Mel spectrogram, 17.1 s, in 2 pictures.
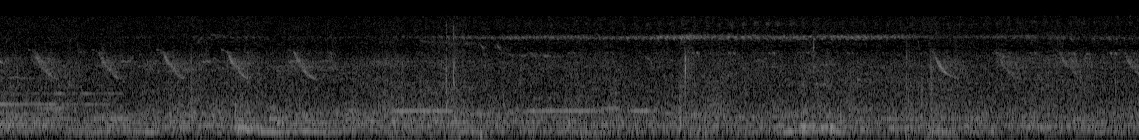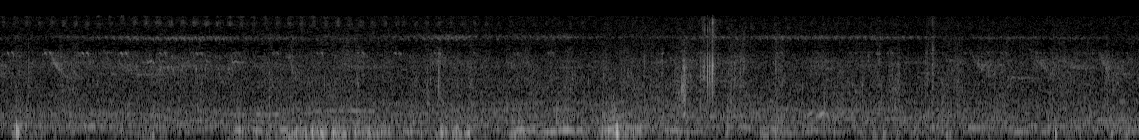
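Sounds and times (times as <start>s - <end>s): thin steady high tone: 0.0s - 8.4s
birds chirping: 0.0s - 17.0s.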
